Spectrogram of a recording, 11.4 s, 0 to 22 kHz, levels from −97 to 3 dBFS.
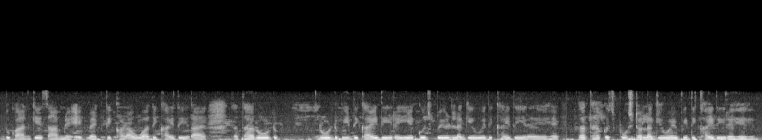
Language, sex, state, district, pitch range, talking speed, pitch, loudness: Hindi, female, Bihar, Samastipur, 200-215 Hz, 195 wpm, 210 Hz, -15 LUFS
